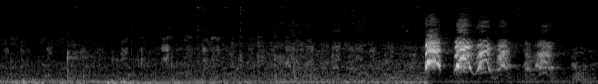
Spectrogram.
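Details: Dog at a familiar dog park, back for a visit. After several seconds of soft background hum, a quick volley of about five loud, sharp barks rings out in close succession near the end.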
